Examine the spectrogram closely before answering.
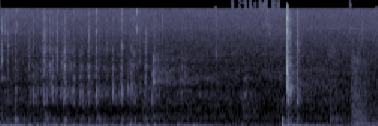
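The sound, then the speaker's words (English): Many rapid keystrokes as a search is typed on a computer keyboard, a steady run of clicky taps over a low background, then one louder clack near the end. “Have you got, are you on your computer? You just have to type in two girls, one cup.”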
